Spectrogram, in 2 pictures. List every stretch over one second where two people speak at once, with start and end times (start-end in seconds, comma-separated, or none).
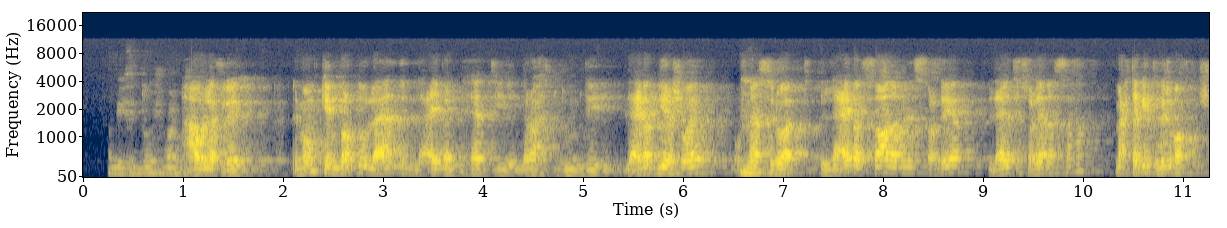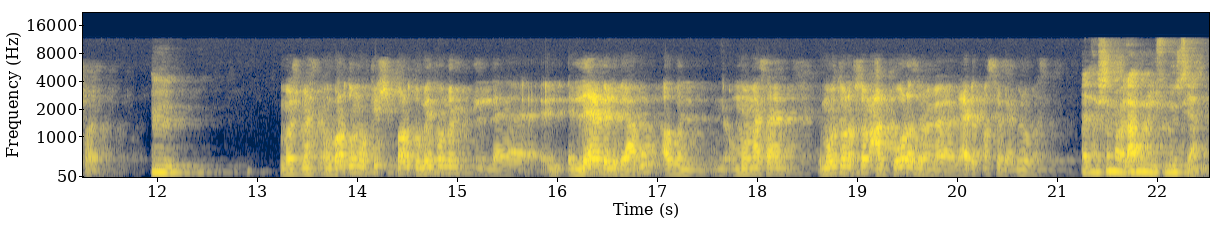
none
